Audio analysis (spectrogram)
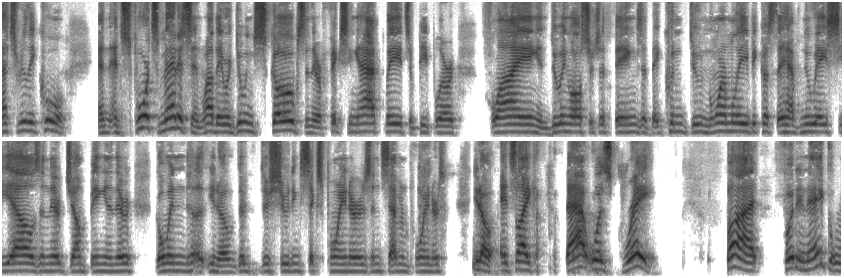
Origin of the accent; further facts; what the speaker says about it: New York, United States; also born or lived in Bronx; I was born in Manhattan. We were in the Bronx at the time.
